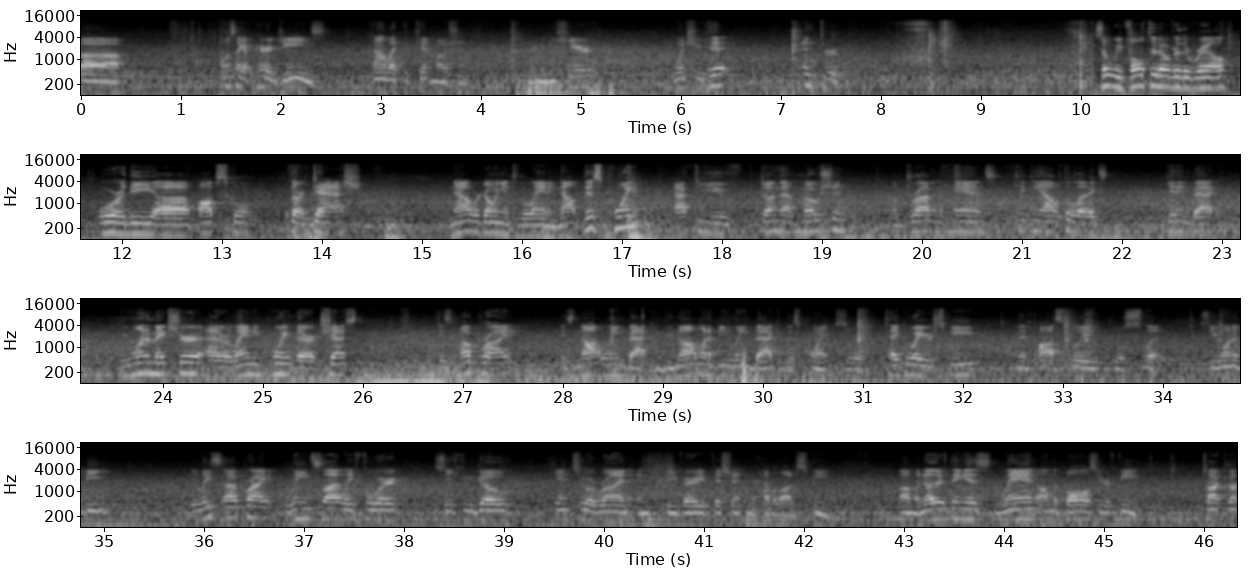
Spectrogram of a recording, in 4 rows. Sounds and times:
Speech: 0.0s - 0.5s, 1.4s - 5.2s, 6.0s - 6.6s, 7.2s - 7.7s, 10.2s - 14.4s, 15.3s - 21.9s, 22.5s - 23.0s, 23.6s - 26.0s, 26.8s - 35.1s, 35.9s - 42.3s, 43.0s - 45.4s, 46.0s - 46.3s
Car: 0.0s - 46.3s.

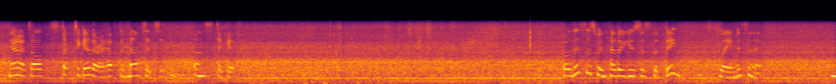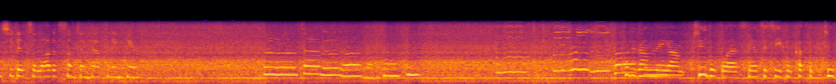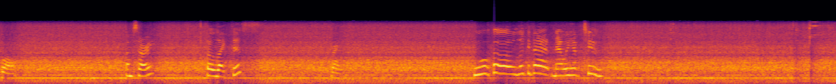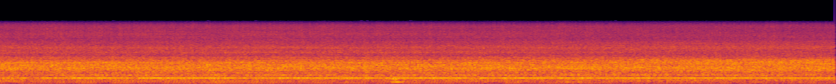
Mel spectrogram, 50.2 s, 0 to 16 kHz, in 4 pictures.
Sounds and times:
Speech: 0.2s - 3.6s, 8.5s - 10.2s, 10.8s - 11.5s, 12.5s - 14.7s, 20.9s - 25.4s, 27.0s - 27.5s, 28.2s - 29.0s, 30.0s - 30.4s, 32.2s - 34.2s.

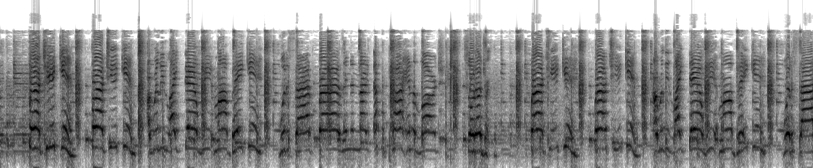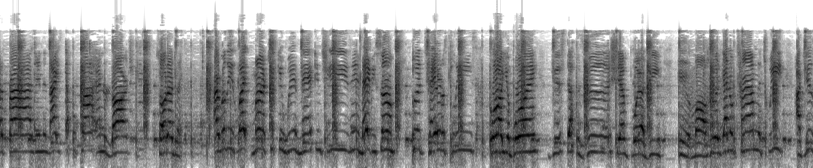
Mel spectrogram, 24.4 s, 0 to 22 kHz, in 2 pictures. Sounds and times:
Music: 0.0s - 24.4s.

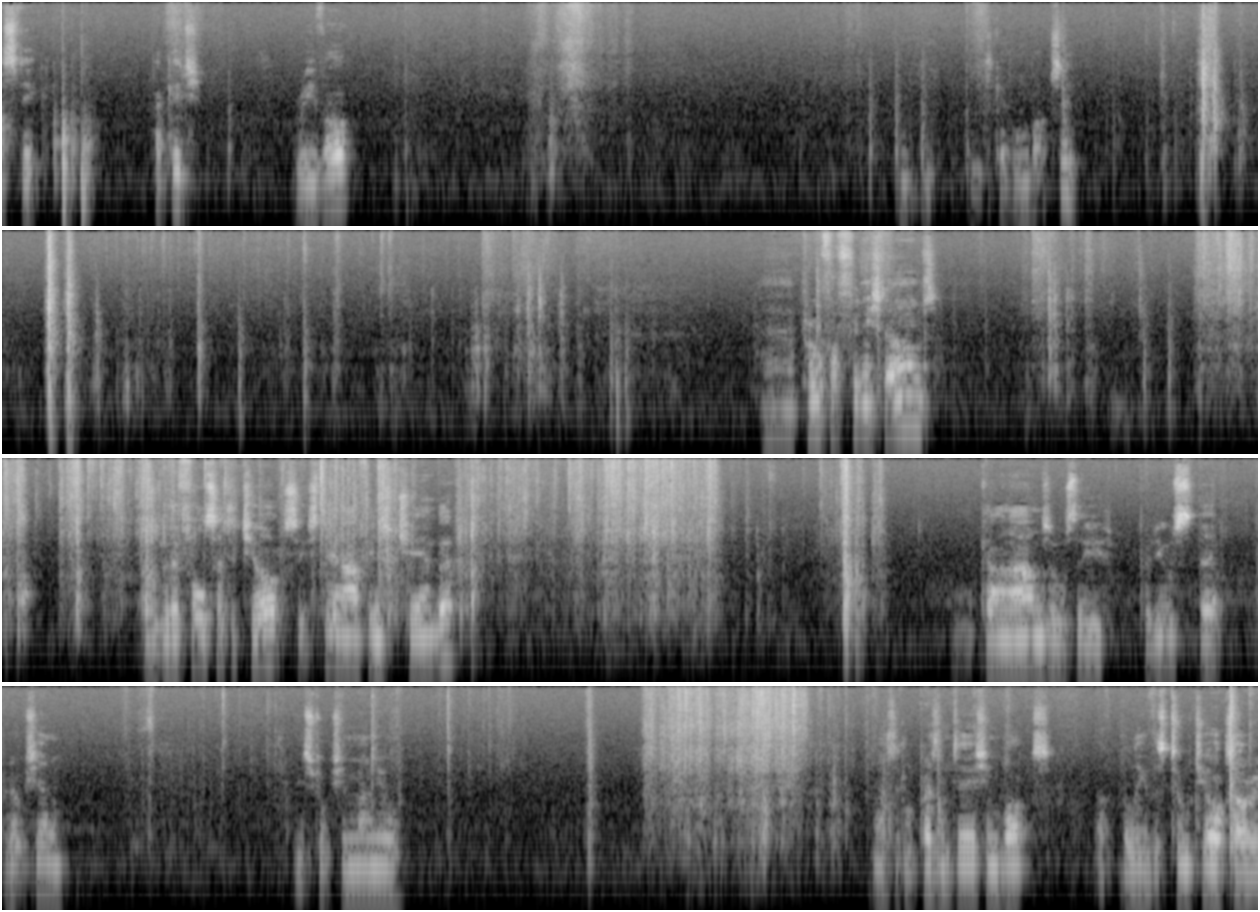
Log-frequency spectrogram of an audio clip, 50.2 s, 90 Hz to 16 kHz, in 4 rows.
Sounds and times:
Speech: 0.0s - 0.4s, 1.5s - 2.0s, 2.9s - 3.6s, 9.0s - 10.8s, 20.1s - 22.0s, 26.5s - 29.7s, 34.6s - 38.4s, 40.6s - 41.8s, 46.4s - 50.2s.

